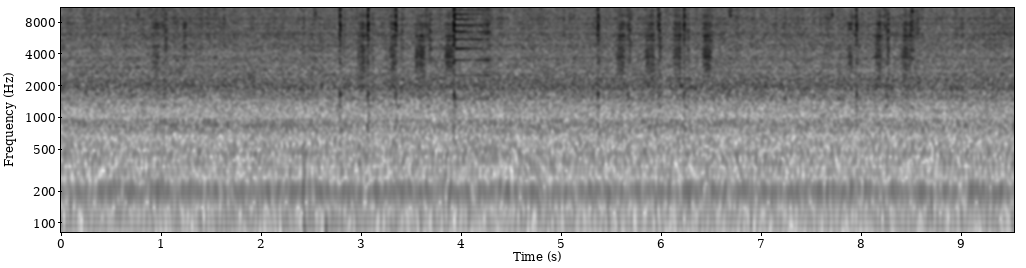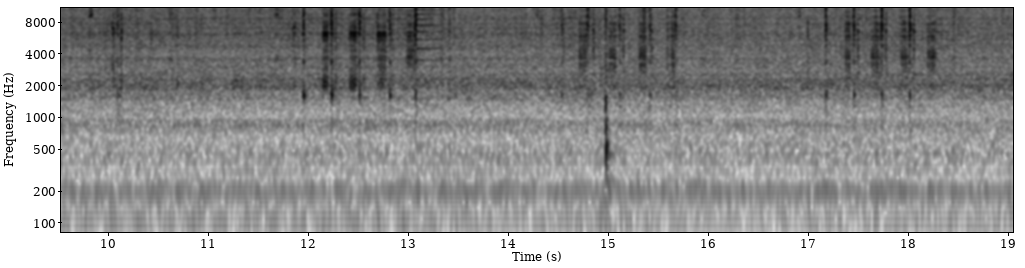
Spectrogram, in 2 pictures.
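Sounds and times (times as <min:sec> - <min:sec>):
hard drive hum: 0:00.0 - 0:19.0
hard drive clicking: 0:00.9 - 0:01.3, 0:02.4 - 0:04.3, 0:05.3 - 0:06.6, 0:07.8 - 0:08.6, 0:11.8 - 0:13.5, 0:14.3 - 0:15.8, 0:17.0 - 0:18.4.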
